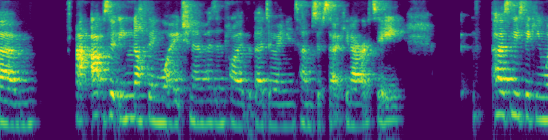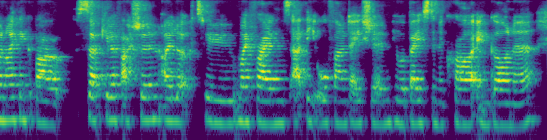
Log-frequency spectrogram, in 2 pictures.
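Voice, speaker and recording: A woman speaks with an English accent at a moderate pace. Her fairly low voice has monotone, flat intonation. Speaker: fair fashion campaigner. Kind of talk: podcast interview. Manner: halting, frequent repetitions.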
